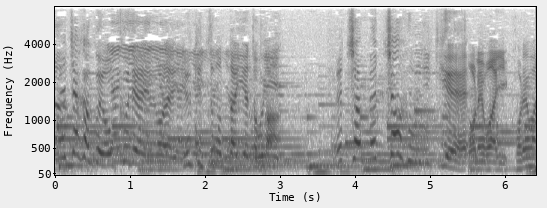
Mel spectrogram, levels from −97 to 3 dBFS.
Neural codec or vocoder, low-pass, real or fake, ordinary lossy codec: none; none; real; none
